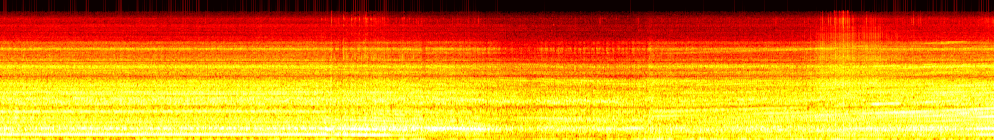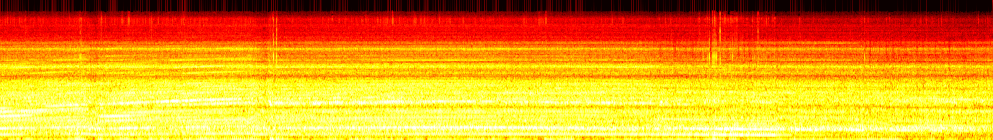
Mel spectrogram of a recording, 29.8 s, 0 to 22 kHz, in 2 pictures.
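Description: Suzuki GSX-R600 K7 inline-four sport bike engine running on track, heard from the bike with wind rush: held steady, dropping off about seven seconds in, rising again through the middle as it accelerates, then easing off near the end.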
